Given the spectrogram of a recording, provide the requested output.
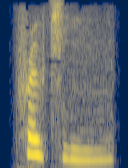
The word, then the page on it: protein: ‘prəʋti:n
